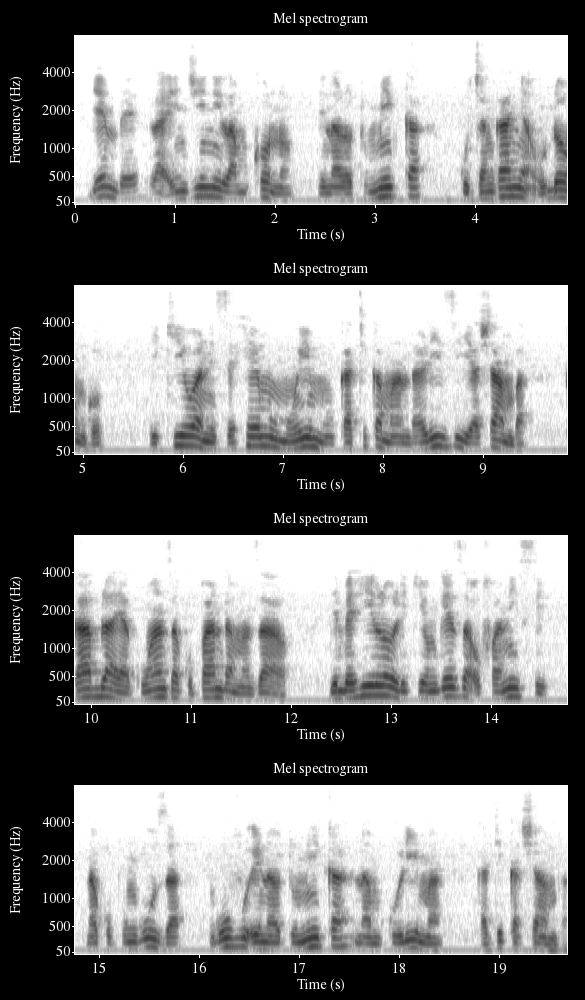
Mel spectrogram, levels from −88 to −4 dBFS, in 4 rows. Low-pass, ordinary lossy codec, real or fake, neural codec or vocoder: 7.2 kHz; AAC, 48 kbps; real; none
